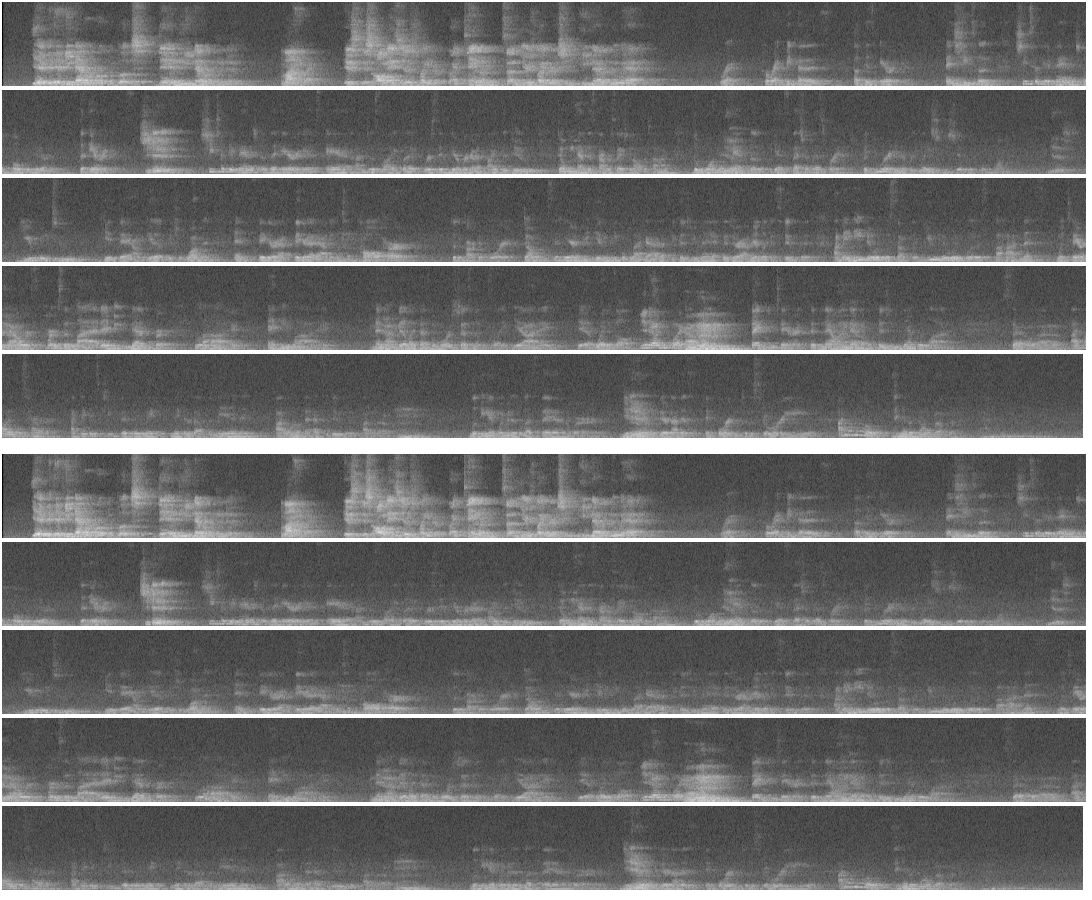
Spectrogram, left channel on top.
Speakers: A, on the right; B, on the left.
A: Yeah, if if he never wrote the books, then he never would have knew. Like
B: Right.
A: it's it's all these years later, like ten or something years later, and she he never knew what happened.
B: Correct. Correct. Because of his arrogance. And
A: Mm,
B: she took she took advantage of both of their the arrogance.
A: she did.
B: She took advantage of the arrogance. And I'm just like, but we're sitting here, we're gonna fight the dude. Don't we
A: Mm,
B: have this conversation all the time? The woman
A: yeah.
B: had the yes, that's your best friend, but you were in a relationship with the woman.
A: Yes.
B: You need to get down and get up with your woman and figure out figure that out and
A: Mm,
B: t- call her to the carpet for it. Don't sit here and be giving people black eyes because you mad because you're out here looking stupid. I mean, he knew it was something. You knew it was a hot mess when Terrence
A: yeah.
B: Howard's <laughs> person lied, and he never lied, and he lied.
A: Yeah.
B: And I feel like that's when Morris Chestnut was like, "Yeah, I, yeah, wedding's off." You know, he's like,
A: Mm,
B: "All right, thank you, Terrence, because now
A: mm,
B: I know because you never lie." So um, I thought it was her. I think it's cute that they make make it about the men, and I don't know if that has to do with, I don't know,
A: mm,
B: looking at women as less than or, you
A: yeah.
B: know, they're not as important to the story or I don't know. I never thought about that. I don't know.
